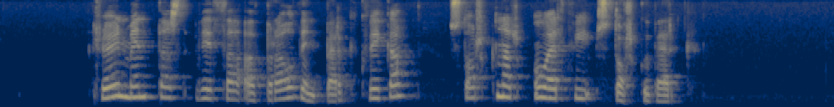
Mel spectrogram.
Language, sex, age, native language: Icelandic, female, 30-39, Icelandic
